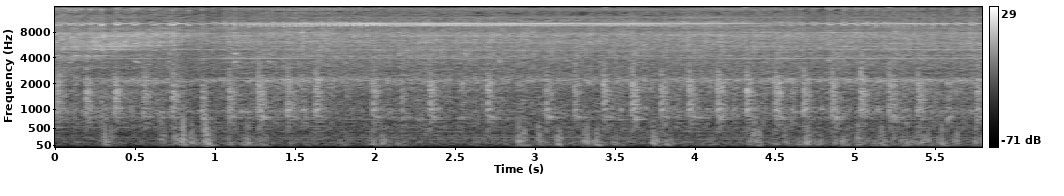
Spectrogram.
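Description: Sharp ticking knock at roughly three per second over the running six, louder than normal valve noise; a knock, cause not yet pinned down.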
